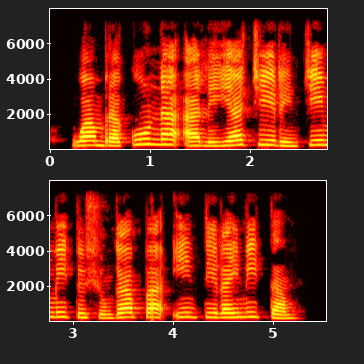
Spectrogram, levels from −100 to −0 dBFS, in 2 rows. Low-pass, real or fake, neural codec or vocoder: 7.2 kHz; fake; vocoder, 22.05 kHz, 80 mel bands, Vocos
